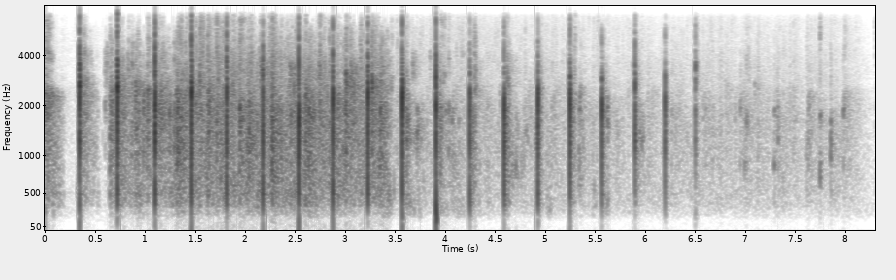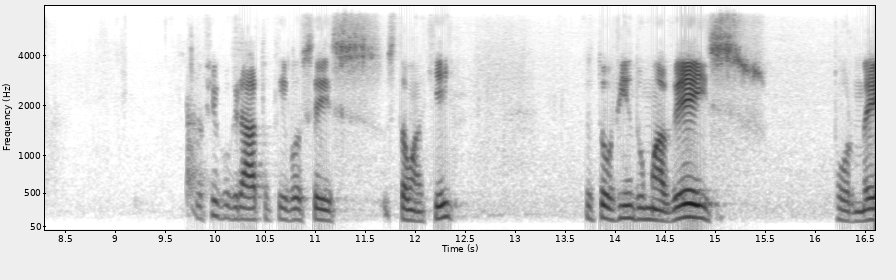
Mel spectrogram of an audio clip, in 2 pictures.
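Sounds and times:
audience applause: 0:00.0 - 0:08.3
loud steady claps in unison: 0:00.0 - 0:08.3
speech: 0:09.8 - 0:12.5, 0:13.7 - 0:15.3, 0:16.2 - 0:16.6.

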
